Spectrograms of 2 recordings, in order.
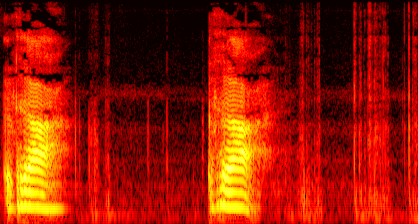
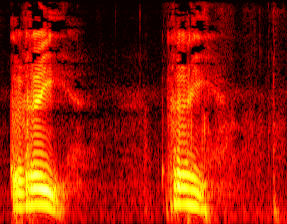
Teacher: doing the resh really low in your throat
